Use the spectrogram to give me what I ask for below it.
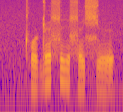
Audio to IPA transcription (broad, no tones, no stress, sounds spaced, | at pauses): tʰ ʊ ɖ e ɬ i ɬ e ɕ ɪ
